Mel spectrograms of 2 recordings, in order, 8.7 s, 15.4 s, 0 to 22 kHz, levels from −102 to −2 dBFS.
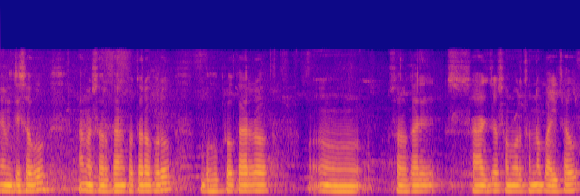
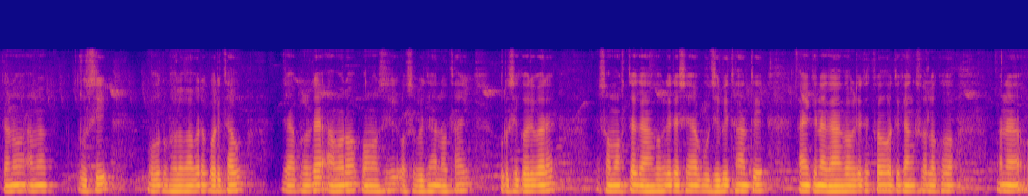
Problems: background sounds at intervals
